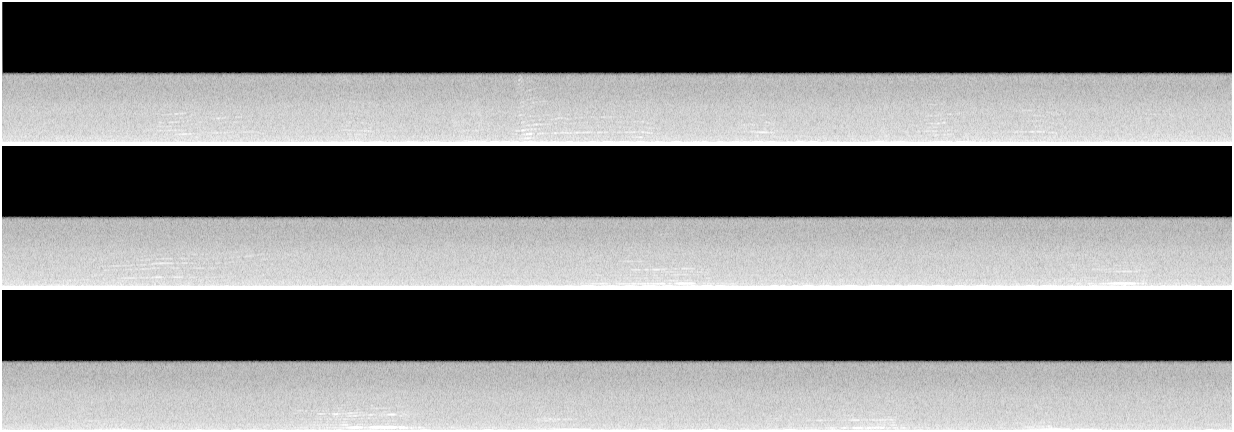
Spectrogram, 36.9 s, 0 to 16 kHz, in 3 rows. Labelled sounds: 1.5	2.3	humpback whale, 1.0 to 3.4 kHz
5.1	6.1	humpback whale, 0.86 to 2.8 kHz
7.5	7.7	humpback whale, 1.1 to 1.3 kHz
9.2	10.6	humpback whale, 0.96 to 2.3 kHz
13.4	14.1	humpback whale, 0.96 to 2.7 kHz
18.5	19.2	humpback whale, 1.3 to 2.9 kHz
23.2	23.7	humpback whale, 1.6 to 2.0 kHz
27.7	28.6	humpback whale, 1.3 to 2.6 kHz
29.9	30.3	humpback whale, 1.0 to 1.5 kHz
32.6	32.9	humpback whale, 1.1 to 1.2 kHz
33.3	33.6	humpback whale, 1.1 to 1.2 kHz

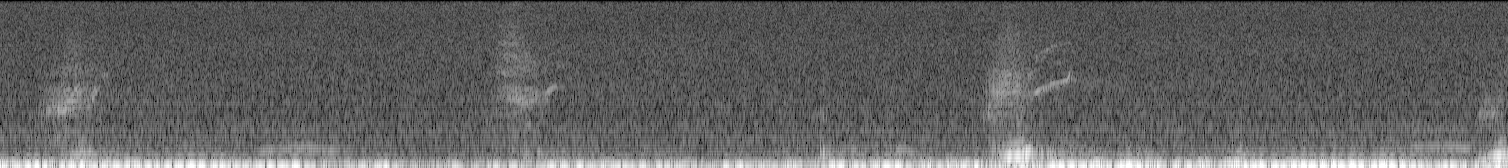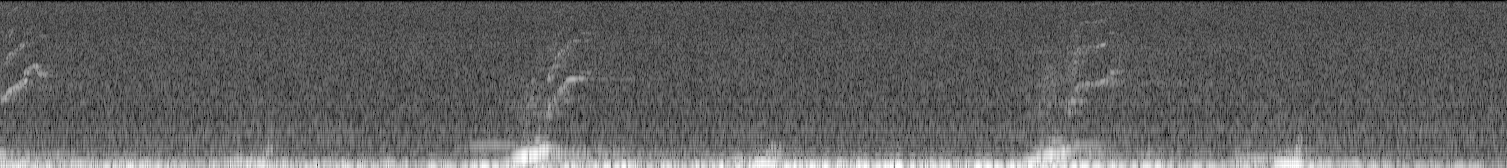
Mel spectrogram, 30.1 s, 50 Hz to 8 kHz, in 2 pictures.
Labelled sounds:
0.4	0.9	humpback whale, 0.90 to 1.8 kHz
5.1	5.6	humpback whale, 1.1 to 1.8 kHz
9.9	10.8	humpback whale, 1.3 to 4.0 kHz
14.8	15.6	humpback whale, 0.86 to 4.0 kHz
20.5	21.0	humpback whale, 0.86 to 2.2 kHz
25.7	26.3	humpback whale, 0.93 to 5.9 kHz

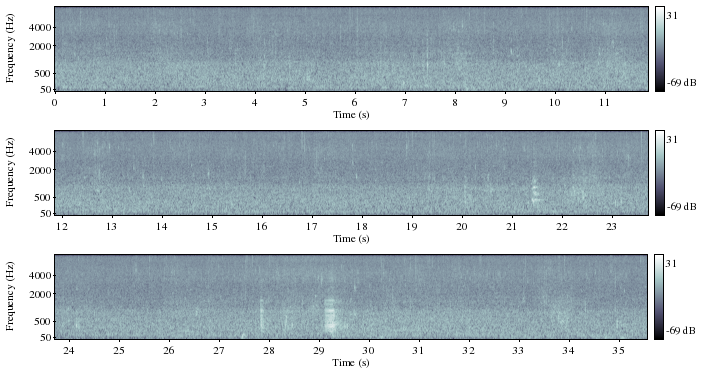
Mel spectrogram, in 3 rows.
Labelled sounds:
29.1	29.4	croaking sound likely from a nearby submerged object, 1.4 to 1.6 kHz

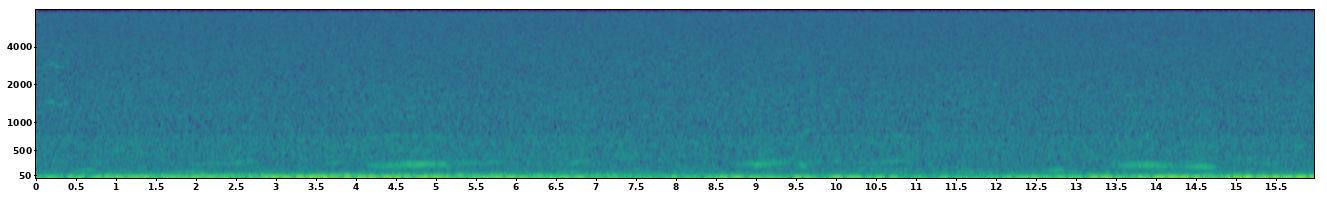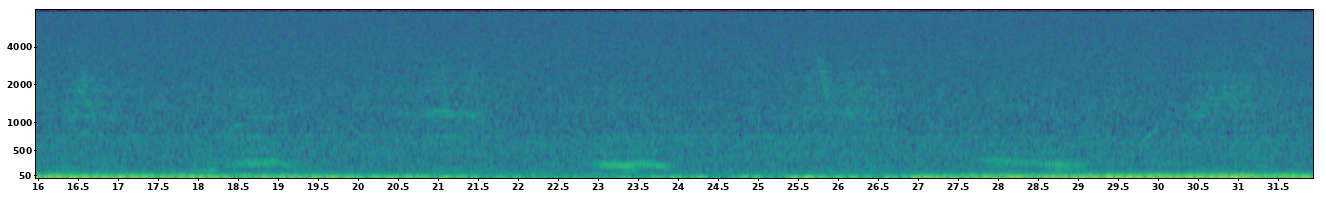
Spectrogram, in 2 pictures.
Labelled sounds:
0.1	0.4	humpback whale, 1.3 to 3.0 kHz
20.9	21.2	humpback whale, 1.1 to 1.3 kHz

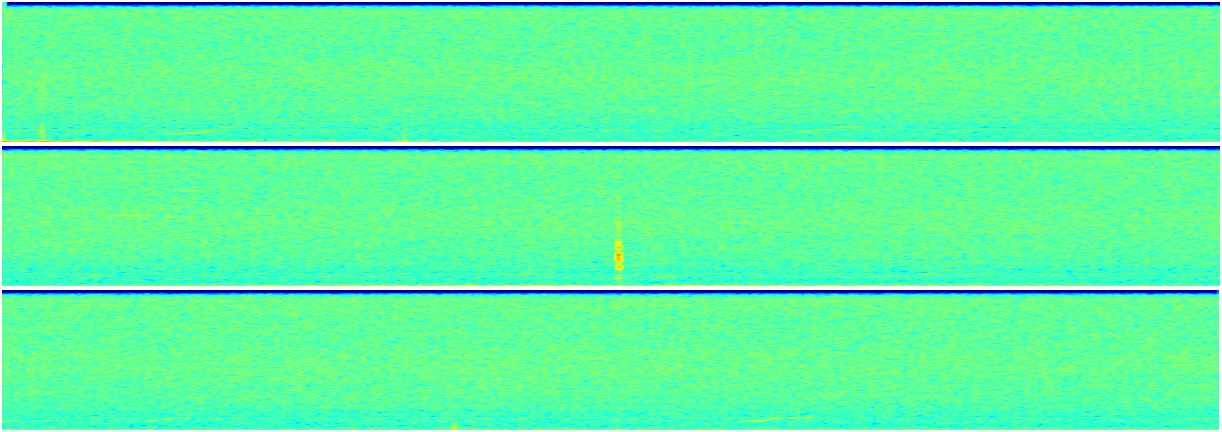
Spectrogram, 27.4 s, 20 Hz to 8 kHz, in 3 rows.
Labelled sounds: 9.9	10.2	humpback whale, 4.0 to 4.1 kHz

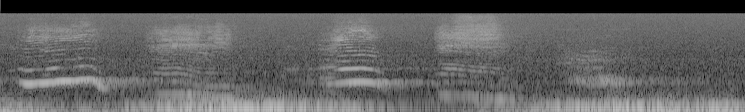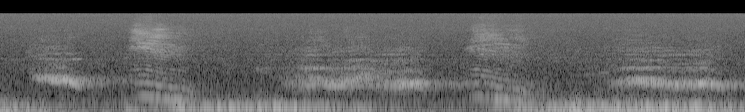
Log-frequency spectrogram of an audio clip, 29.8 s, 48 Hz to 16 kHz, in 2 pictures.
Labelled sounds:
0.4	1.9	humpback whale, 0.90 to 3.5 kHz
2.9	4.2	humpback whale, 0.90 to 2.1 kHz
6.6	7.6	humpback whale, 0.86 to 5.1 kHz
7.9	9.1	humpback whale, 1.2 to 3.6 kHz
17.5	18.1	humpback whale, 0.99 to 1.8 kHz
18.9	19.2	humpback whale, 3.4 to 3.6 kHz
24.2	24.5	humpback whale, 1.1 to 1.5 kHz
24.8	25.1	humpback whale, 1.5 to 1.7 kHz
28.4	28.6	humpback whale, 0.86 to 0.99 kHz

